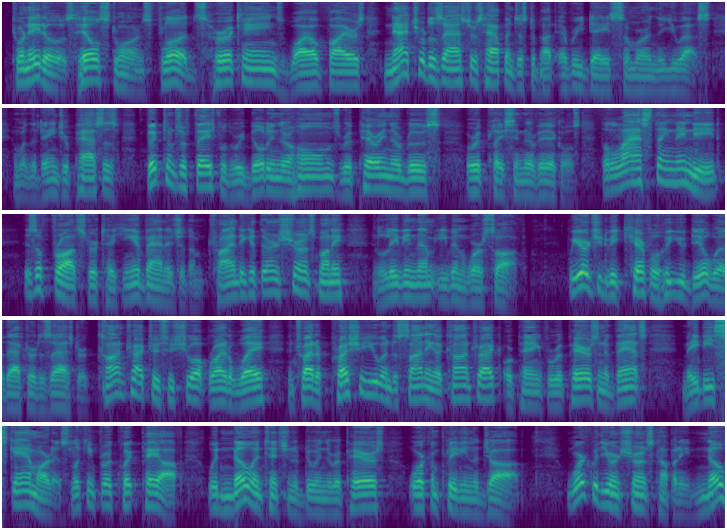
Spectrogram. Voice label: Radio; NICB; Contractor

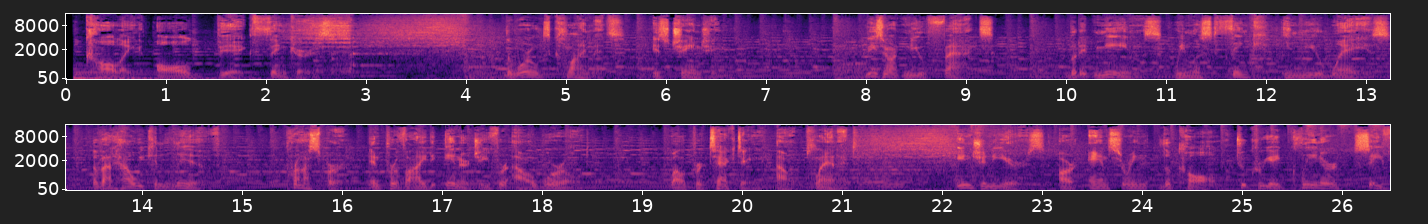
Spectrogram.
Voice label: RADIO

